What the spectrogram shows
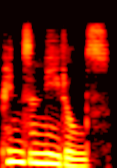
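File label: "pins and needles", British English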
